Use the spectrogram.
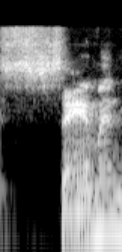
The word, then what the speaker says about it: Salmon: Look, if you're pronouncing it salmon, you are spelling it correctly.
